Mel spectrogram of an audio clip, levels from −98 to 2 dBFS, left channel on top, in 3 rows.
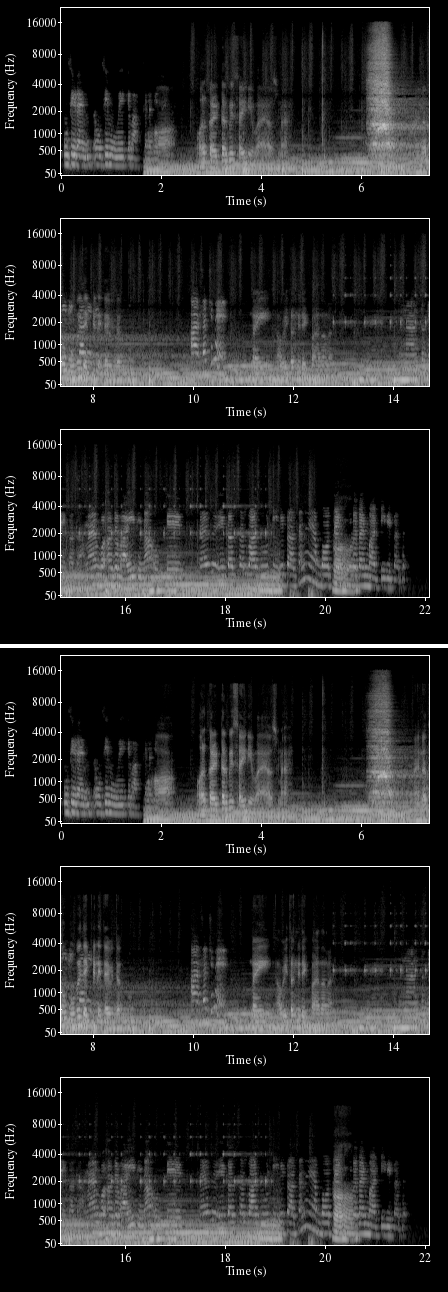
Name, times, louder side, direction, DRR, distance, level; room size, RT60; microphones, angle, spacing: voice 1, 0.0-2.1 6.0-6.7 7.2-8.0 8.8-8.9 9.9-10.7 14.1-17.2 17.5-21.6, left 2 dB, 25° left, 1.1 m, -45 dB
sound 1, 1.7-19.1, equal, ahead, 0.3 m, -38 dB
voice 2, 1.9-2.2 2.7-4.6 7.1-8.6 11.1-12.9 20.1-20.7, right 2 dB, 40° right, 0.7 m, -40 dB
sound 2, 2.9-19.9, left 3 dB, 45° left, 0.6 m, -44 dB
sound 3, 6.1-13.5, left 5 dB, 75° left, 0.8 m, -39 dB
4.4 x 3.9 x 2.7 m
head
